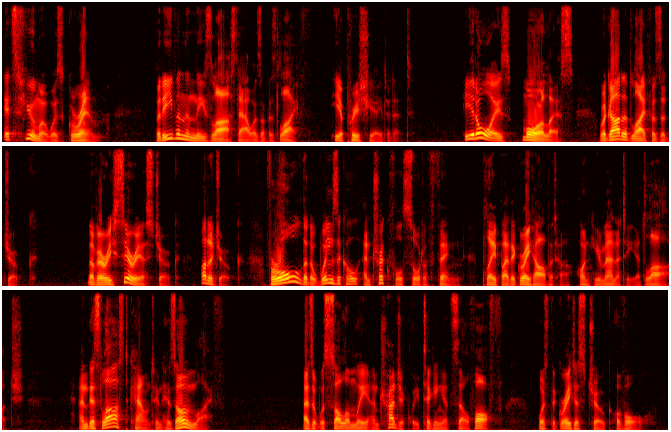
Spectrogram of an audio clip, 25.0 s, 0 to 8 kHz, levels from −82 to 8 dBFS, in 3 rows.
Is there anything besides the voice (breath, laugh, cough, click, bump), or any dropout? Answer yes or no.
no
